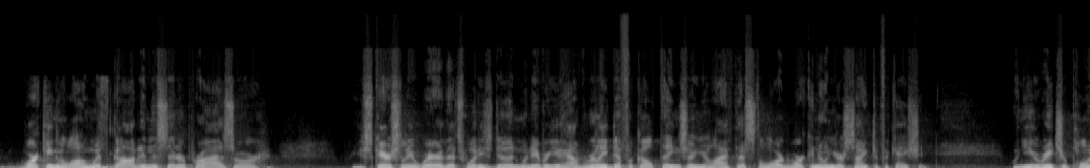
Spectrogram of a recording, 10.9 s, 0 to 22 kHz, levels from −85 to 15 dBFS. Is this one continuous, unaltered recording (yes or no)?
yes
